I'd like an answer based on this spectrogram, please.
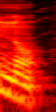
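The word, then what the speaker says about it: know: यहाँ पे के और डब्ल्यू साइलेंट होता है, इसे पढ़ते हैं नो।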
